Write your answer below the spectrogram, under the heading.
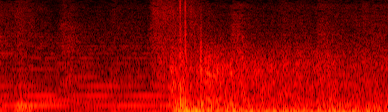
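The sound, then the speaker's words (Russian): An artillery shell explodes beside a steam train in a film: a sustained tonal hum gives way to a single heavy, low boom followed by a rumbling wash of noise. “Дорогу освещают вспышки яркого света, а рядом с составом взрывается снаряд.”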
